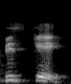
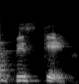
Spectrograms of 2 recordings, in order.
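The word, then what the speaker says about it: Bishkek: ज्यादा किर्गिस्तान जरूर पूछेगा इसकी राजधानी कहां है बिस्केक ठीक है ना आई इसमें से साइलेंट कर लो इसकी राजधानी कहां है बिस्केक ये आपसे पूछ सकता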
